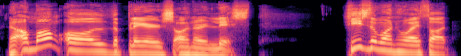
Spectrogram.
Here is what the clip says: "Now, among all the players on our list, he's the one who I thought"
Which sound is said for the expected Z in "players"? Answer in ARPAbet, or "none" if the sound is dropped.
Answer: S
